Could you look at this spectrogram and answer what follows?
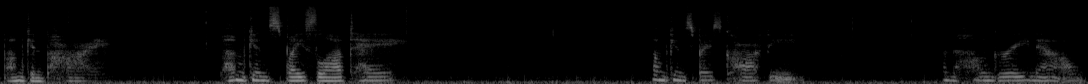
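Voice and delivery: slow soft breathy whisper. Acted. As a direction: hush it dreamily. Joking whisper after reading.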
